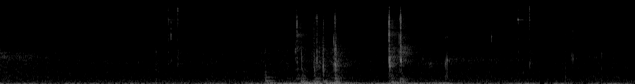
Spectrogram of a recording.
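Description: Faint computer keyboard and mouse clicks: a few scattered keystrokes and clicks, bunched together about three to four seconds in.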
